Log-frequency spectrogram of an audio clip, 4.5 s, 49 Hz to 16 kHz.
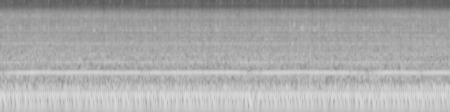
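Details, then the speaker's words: Car under diagnosis for an intermittently lost 5-volt reference at the MAP sensor, possibly heat related: smooth steady idle, constant low drone, no misfire or tapping; running normally at the moment. "But it seems to be running perfectly fine right now."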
